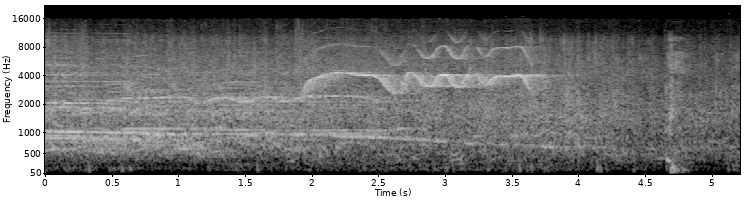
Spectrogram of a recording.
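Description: An audience claps and cheers for a man after his singing, in a dense, steady wash of applause, with shrill rising whistles cutting through midway before the noise eases slightly toward the end.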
